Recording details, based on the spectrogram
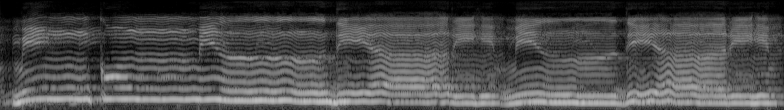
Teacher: mim sukun bertemu mim kita baca idgham mutamassilan bi gunnah, kita baca berdengung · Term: idgham mimi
